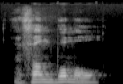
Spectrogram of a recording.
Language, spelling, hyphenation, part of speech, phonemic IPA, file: Dutch, van Bommel, van Bom‧mel, proper noun, /vɑn ˈbɔ.məl/, Nl-van Bommel.ogg
- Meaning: a surname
